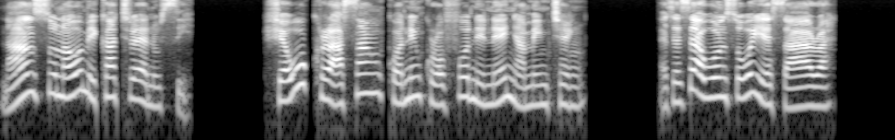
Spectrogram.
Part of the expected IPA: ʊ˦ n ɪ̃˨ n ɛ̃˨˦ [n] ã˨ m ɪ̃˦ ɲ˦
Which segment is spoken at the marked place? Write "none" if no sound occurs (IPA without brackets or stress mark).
ɲ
